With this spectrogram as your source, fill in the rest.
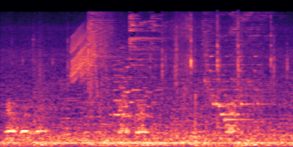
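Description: A bright sparkling chime rings out.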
